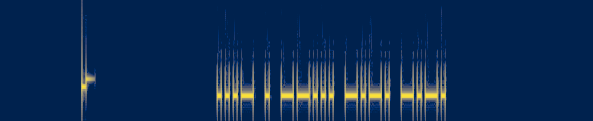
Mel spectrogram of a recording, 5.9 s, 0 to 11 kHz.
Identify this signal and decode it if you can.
Morse code, heard as a keyed tone, about 30 wpm, 700 Hz. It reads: VE7CC
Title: Call Signs - 30wpm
